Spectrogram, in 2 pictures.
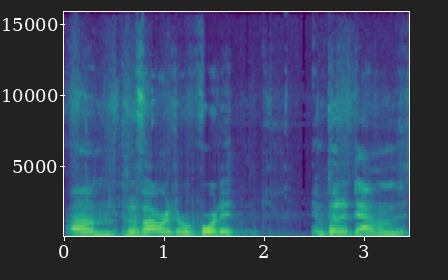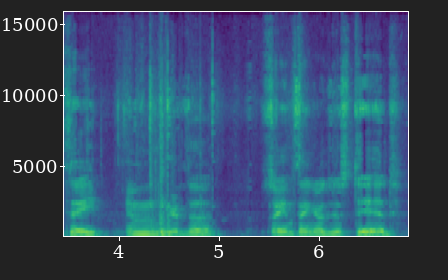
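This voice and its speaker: A little background noise accompanies a man with a low, unhurried voice as he demonstrates a tape deck on amateur video. "Right?" shows up at the end of many phrases in his relaxed how-to talk, which also includes sung impersonations.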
